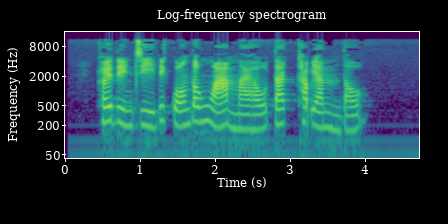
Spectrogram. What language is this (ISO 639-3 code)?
yue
